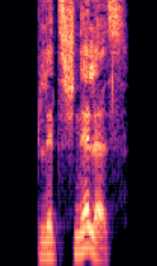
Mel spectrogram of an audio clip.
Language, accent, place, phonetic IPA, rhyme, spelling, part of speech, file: German, Germany, Berlin, [blɪt͡sˈʃnɛləs], -ɛləs, blitzschnelles, adjective, De-blitzschnelles.ogg
- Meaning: strong/mixed nominative/accusative neuter singular of blitzschnell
